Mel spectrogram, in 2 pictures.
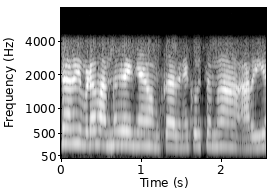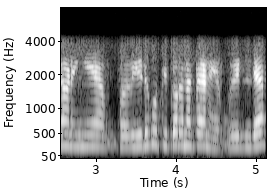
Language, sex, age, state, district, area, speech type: Malayalam, female, 45-60, Kerala, Ernakulam, urban, conversation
